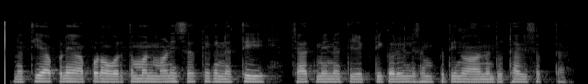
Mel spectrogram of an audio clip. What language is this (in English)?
Gujarati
